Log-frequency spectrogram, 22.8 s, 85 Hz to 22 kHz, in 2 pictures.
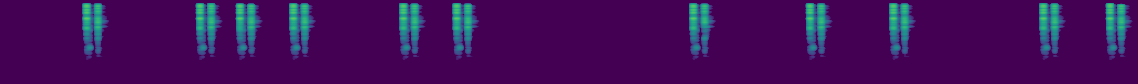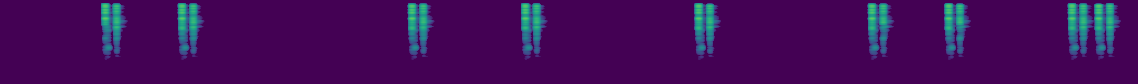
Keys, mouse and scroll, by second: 0.9-1.5 click, 2.8 space, 3.0 click, 3.1-3.6 space, 4.0-5.6 drag, 8.1 click, 8.9-10.2 shift+drag, 10.4-13.8 drag, 16.6-17.3 drag, 18.4-18.8 shift+drag, 20.8 space, 20.9-21.9 click, 21.2 space, 22.2 click.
